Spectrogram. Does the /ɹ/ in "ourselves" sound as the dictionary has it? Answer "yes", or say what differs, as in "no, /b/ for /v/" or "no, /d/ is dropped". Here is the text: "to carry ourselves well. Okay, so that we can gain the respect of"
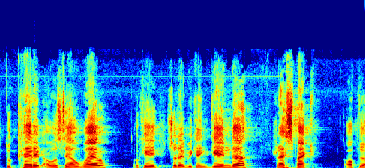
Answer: no, /w/ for /ɹ/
